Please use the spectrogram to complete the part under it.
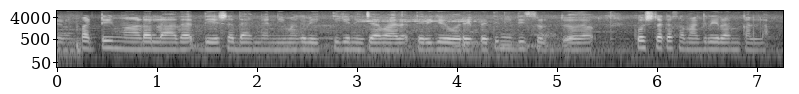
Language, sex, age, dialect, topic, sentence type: Kannada, female, 18-24, Central, banking, statement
